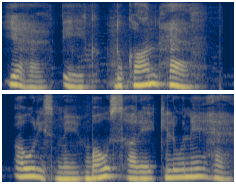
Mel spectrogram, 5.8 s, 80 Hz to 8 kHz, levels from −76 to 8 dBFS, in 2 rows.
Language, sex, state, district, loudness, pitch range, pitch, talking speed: Hindi, female, Uttar Pradesh, Saharanpur, -16 LUFS, 165-215 Hz, 190 Hz, 105 wpm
